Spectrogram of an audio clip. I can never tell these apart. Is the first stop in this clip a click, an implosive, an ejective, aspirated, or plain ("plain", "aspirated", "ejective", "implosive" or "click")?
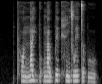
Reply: aspirated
